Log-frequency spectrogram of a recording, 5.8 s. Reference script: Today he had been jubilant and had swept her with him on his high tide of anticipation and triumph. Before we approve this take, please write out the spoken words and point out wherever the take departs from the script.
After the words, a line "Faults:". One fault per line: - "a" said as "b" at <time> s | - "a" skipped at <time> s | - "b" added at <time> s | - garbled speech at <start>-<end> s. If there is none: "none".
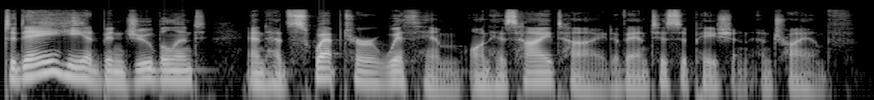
Today he had been jubilant and had swept her with him on his high tide of anticipation and triumph.
Faults:
none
